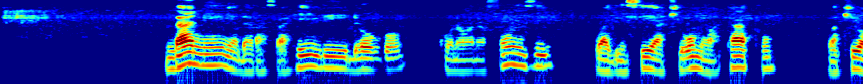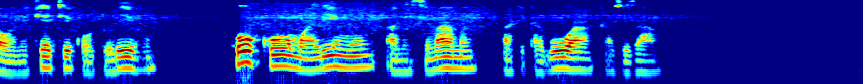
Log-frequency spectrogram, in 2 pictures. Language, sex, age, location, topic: Swahili, male, 25-35, Dar es Salaam, education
